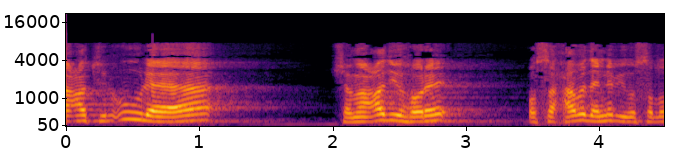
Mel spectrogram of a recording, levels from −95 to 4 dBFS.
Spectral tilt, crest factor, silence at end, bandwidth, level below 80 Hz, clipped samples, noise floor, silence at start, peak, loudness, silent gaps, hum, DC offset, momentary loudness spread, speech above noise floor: -5 dB/octave; 16 dB; 0 s; 7.8 kHz; -62 dBFS; under 0.1%; -56 dBFS; 0 s; 0 dBFS; -15 LUFS; none; none; under 0.1%; 17 LU; 40 dB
